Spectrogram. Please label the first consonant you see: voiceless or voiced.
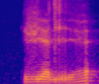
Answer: voiced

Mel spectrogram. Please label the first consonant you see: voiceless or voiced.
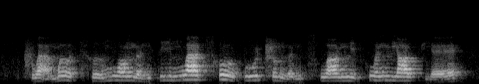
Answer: voiceless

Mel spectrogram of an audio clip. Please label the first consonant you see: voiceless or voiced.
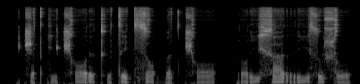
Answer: voiceless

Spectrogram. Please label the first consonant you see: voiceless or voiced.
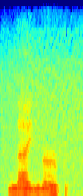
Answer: voiced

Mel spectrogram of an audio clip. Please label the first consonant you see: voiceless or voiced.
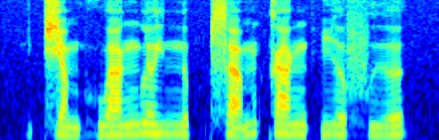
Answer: voiceless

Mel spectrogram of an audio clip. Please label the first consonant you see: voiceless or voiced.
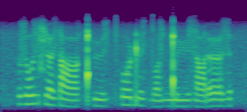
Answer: voiced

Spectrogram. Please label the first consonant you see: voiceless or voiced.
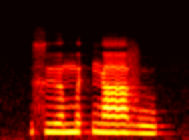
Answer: voiceless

